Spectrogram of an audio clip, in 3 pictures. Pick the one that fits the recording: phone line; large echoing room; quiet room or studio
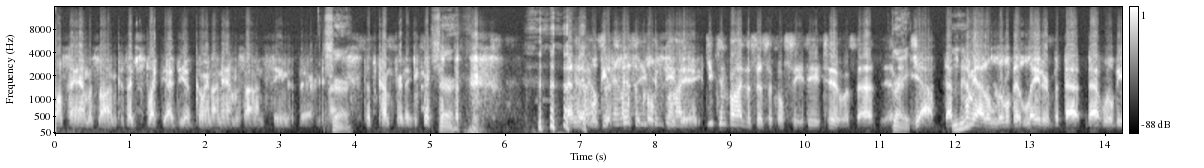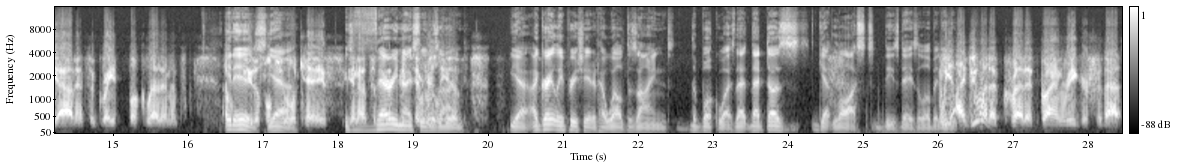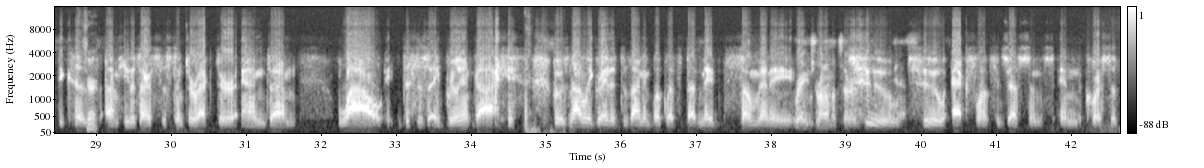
phone line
